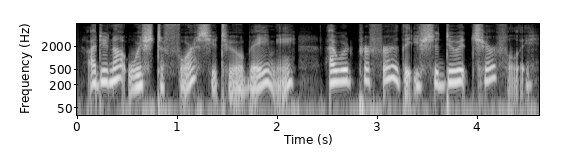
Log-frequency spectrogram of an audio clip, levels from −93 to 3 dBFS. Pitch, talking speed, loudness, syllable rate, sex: 220 Hz, 245 wpm, -19 LUFS, 5.9 syllables/s, female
